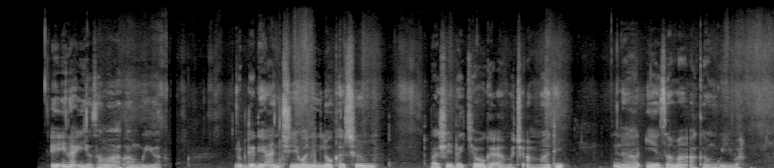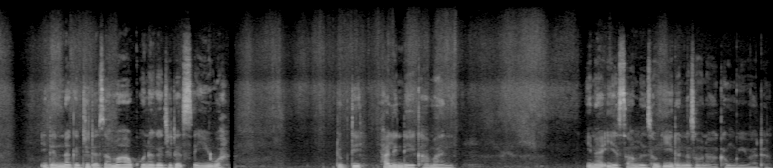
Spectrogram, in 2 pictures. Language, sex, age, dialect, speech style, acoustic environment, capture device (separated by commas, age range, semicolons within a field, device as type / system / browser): Hausa, female, 18-24, Nigeria - Kano, focused, people talking; silence, mobile / Linux / Chrome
